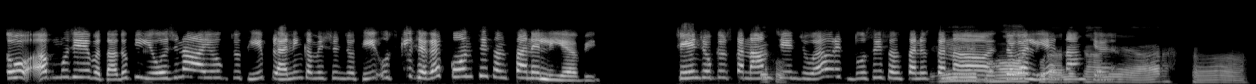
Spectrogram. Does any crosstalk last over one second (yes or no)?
yes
